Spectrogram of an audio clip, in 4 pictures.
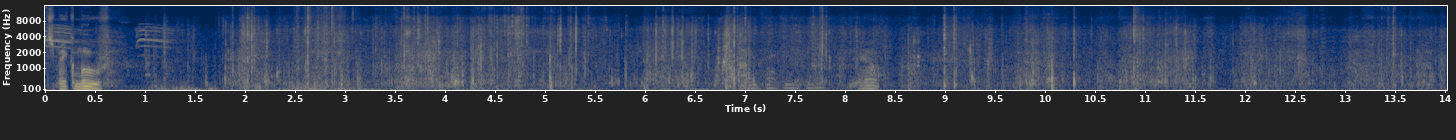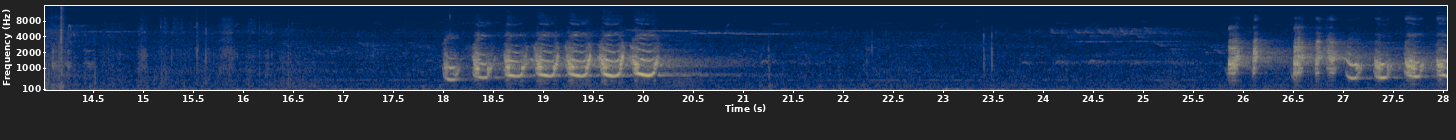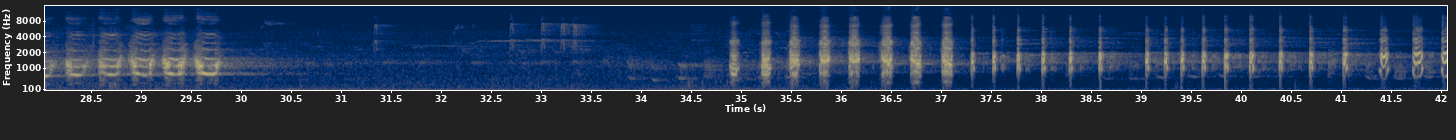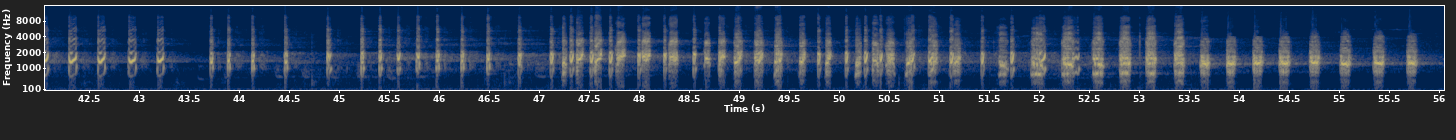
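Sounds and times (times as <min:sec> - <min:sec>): turkey yelping: 0:18.0 - 0:20.4, 0:25.8 - 0:30.2, 0:33.9 - 0:55.8.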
